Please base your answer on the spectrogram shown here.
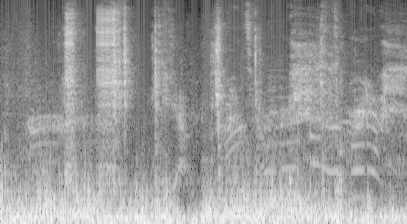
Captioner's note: squeaky crowbar noises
